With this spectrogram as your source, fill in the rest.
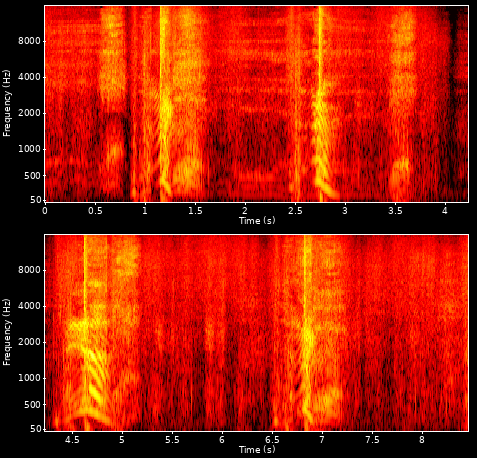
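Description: A zombie snarls and shrieks loudly.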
